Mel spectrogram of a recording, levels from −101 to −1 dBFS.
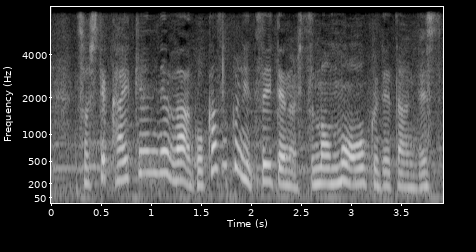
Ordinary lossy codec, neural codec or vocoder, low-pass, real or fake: none; vocoder, 44.1 kHz, 128 mel bands, Pupu-Vocoder; 7.2 kHz; fake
